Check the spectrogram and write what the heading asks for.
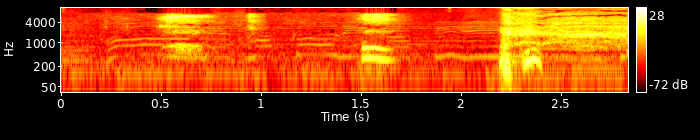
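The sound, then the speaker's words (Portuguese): A baby girl sitting on someone's lap whimpers and babbles: a few short, high-pitched vocal bursts with pauses between them, ending in a louder, longer fussy sound. “Então, se vazar aí, não esquenta não. É ela querendo participar, hein?”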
